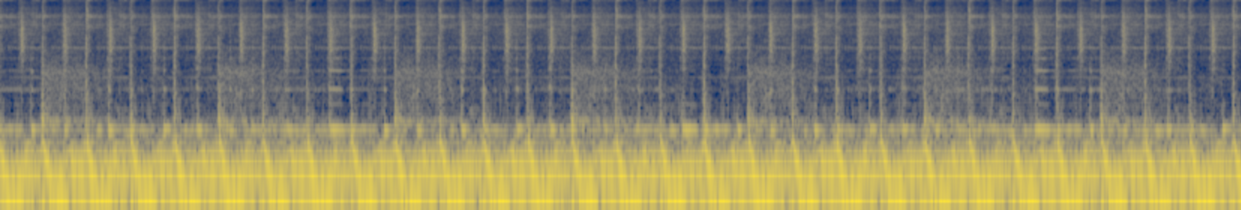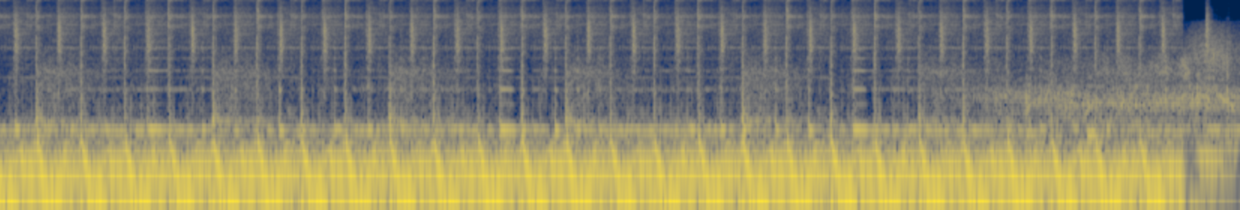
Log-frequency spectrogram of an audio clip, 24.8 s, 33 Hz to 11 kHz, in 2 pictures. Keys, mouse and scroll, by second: 0.9 e, 2.2 ctrl+z, 2.9 ctrl+z, 3.5 i, 5.5 e, 7.0 middle click, 7.7 click, 10.9 e, 12.0 ctrl+b, 13.4 Tab, 13.7 scroll down 2, 13.9-15.1 middle drag, 15.1 click, 15.7 s, 17.2 s, 18.2 middle click, 18.9 s, 19.7 g, 21.1 scroll down 1, 21.2-22.3 middle drag, 22.3 scroll down 1, 22.6 click, 23.2 click.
